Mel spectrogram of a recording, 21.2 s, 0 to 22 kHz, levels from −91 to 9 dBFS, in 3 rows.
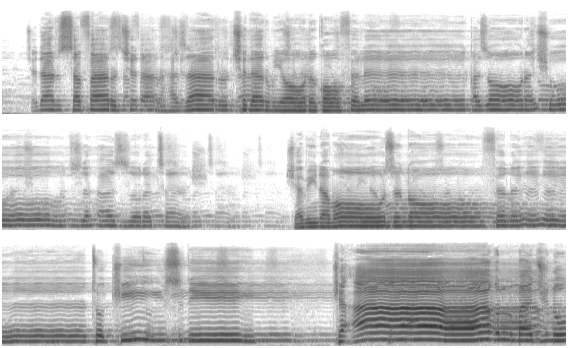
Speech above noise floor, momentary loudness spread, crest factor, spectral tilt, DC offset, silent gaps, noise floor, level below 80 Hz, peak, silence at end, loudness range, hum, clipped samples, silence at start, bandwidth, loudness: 34 dB; 18 LU; 22 dB; -4.5 dB/octave; under 0.1%; none; -57 dBFS; -68 dBFS; -2 dBFS; 0 s; 15 LU; none; under 0.1%; 0.35 s; 15.5 kHz; -22 LUFS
